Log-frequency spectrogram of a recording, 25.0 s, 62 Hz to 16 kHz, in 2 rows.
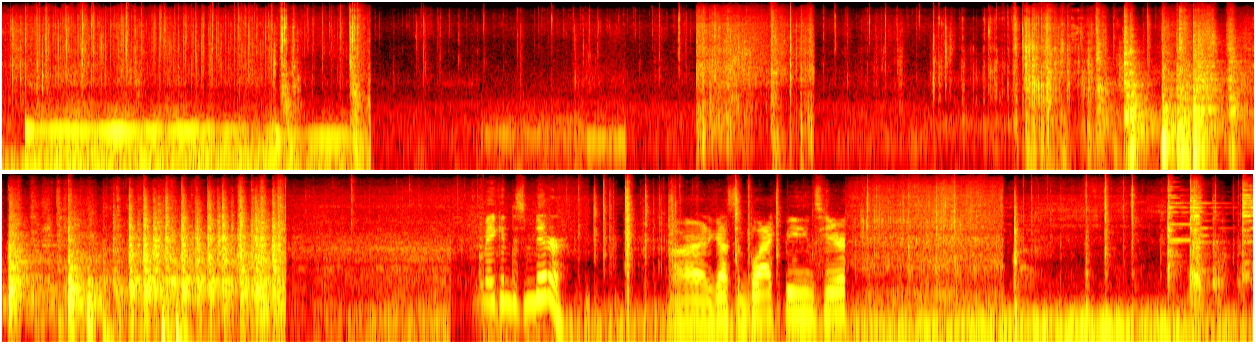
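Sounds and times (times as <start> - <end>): crunching and crackling handling: 0.0 - 12.5, 17.4 - 22.9.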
